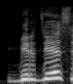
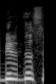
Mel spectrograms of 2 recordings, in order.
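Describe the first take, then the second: First: बिरजेश said with a long e and a final sh; बिरजेश with the e vowel and sh ending; Birjesh variant. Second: बिरजस said with a short a and a final s; बिरजस with the short a and s ending; Birjas variant. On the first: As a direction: say बिरजेश as bir-jesh, ending in sh. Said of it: "बिरजेश भी बोलते हैं". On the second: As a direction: say बिरजस as bir-jas, ending in s. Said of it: "बिरजस भी बोलते हैं". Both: Shown as a demonstration.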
